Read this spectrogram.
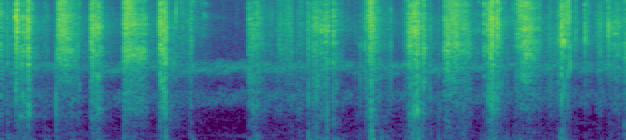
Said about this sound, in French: Et voilà, j'ai les parties principales. C'est terminé avec les ciseaux.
